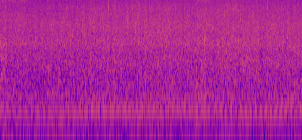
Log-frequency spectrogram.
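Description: Luftwaffe propeller aircraft drone steadily through a video game battle, a constant loud engine roar with a low hum that fills the whole stretch without a break.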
